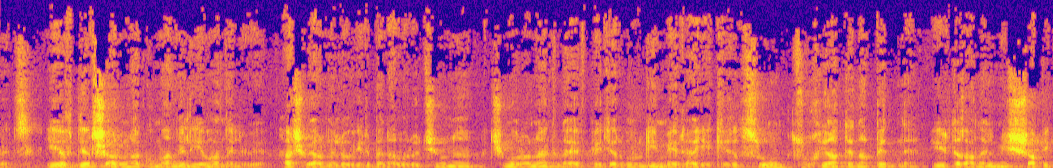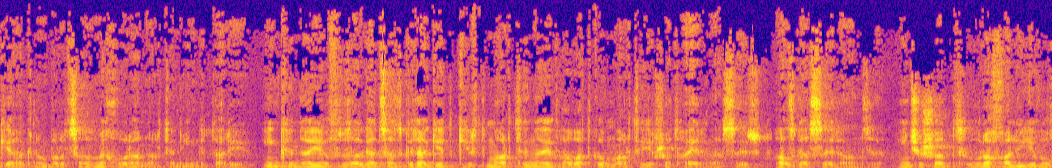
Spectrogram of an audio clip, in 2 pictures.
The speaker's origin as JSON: {"language": "Armenian", "region": "Nagorno-Karabakh", "country": "Azerbaijan", "said": "Որպես արցախցի պարտավոր ենք դիմել։"}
